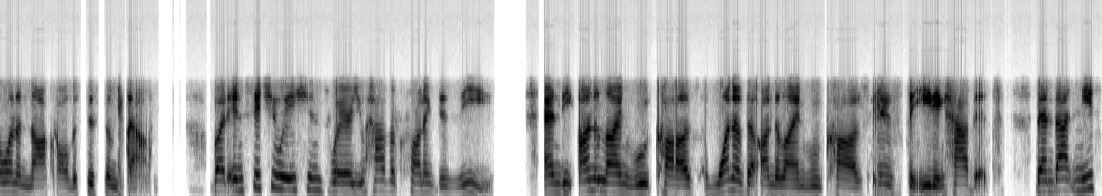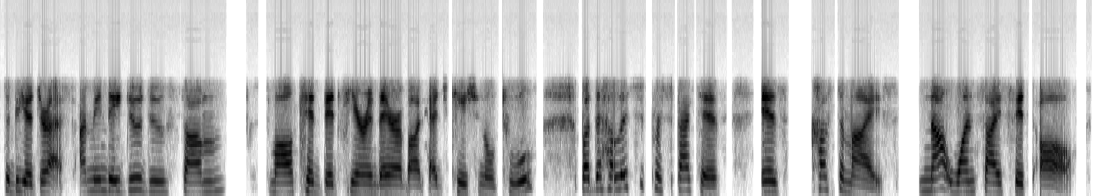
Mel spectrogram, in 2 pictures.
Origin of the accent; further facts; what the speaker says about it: Trinidad & Tobago; I'm from Trinidad and Tobago, and her legs were amputated.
